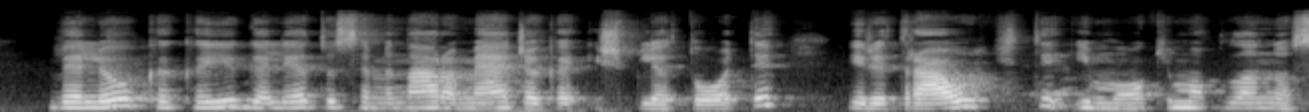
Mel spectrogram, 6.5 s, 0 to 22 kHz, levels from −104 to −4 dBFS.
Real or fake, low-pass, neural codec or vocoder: real; 14.4 kHz; none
